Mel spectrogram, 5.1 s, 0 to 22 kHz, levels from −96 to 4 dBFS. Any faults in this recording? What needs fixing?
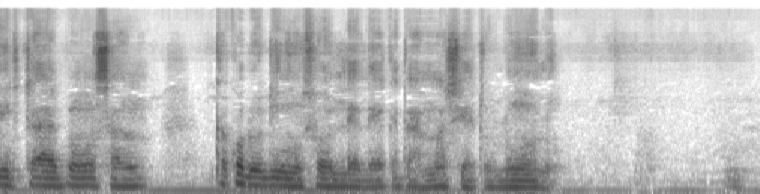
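Throughout, the speech carries stacked coding artefacts with nothing above 18.5 kHz, likely from transcoding between lossy codecs, with HE-AAC re-encoding earlier Opus damage. Encode once from the original, uncompressed source.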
